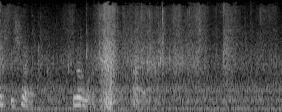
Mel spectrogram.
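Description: Fabric rustles as clothes are handled.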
